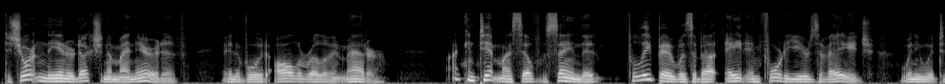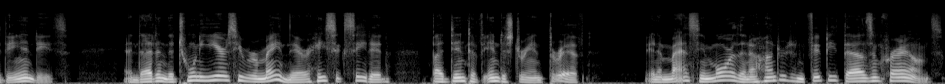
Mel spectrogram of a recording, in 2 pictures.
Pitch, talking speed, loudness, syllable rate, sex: 135 Hz, 190 wpm, -17 LUFS, 5.9 syllables/s, male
